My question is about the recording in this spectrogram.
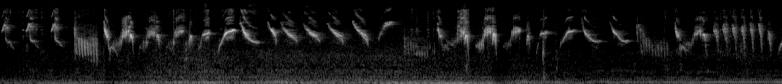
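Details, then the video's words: Long-tailed shrike (cendet) singing nonstop, a full repertoire of mimicked material used to coax other shrikes into song: rapid bright chirps, many steeply falling whistled slurs and sharp clicks, about four notes per second, varied and irregular, with faint low hum beneath. "burung cendet gacor FULL ISIAN pancingan Cendet AGAR BUNYI Cendet Bongkar Materi"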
